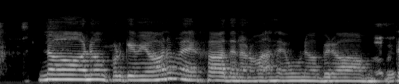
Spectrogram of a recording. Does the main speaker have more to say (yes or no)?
yes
